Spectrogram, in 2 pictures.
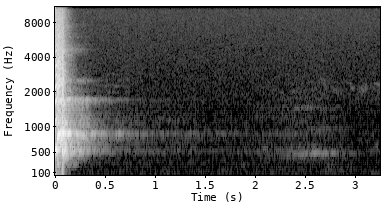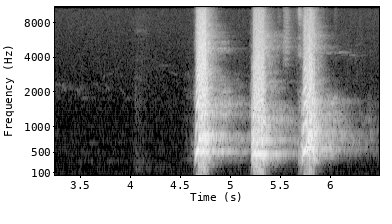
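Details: Domestic dog: a single bark trails off, a four-second silence follows, then three quick barks in a tight run, each sharp and mid-pitched with no other sounds around.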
